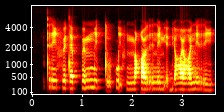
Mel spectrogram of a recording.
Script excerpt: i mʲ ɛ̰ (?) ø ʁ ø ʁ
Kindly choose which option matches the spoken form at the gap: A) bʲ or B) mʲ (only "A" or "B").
A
